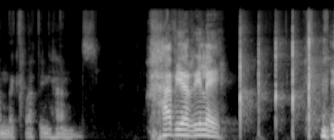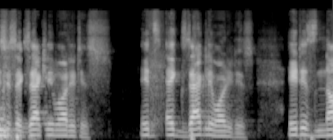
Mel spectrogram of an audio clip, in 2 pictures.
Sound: applause

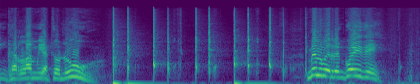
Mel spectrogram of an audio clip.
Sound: clip clop clip clop

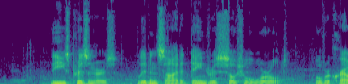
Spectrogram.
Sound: voice over

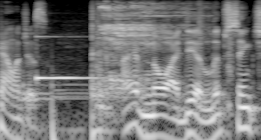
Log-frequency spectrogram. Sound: bell rings; buzzer rings

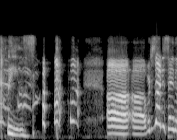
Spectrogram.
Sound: laughing

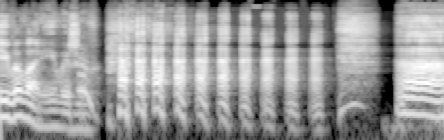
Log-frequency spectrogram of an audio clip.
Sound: laughing; sighs

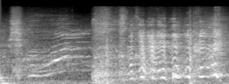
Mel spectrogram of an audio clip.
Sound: laughing

